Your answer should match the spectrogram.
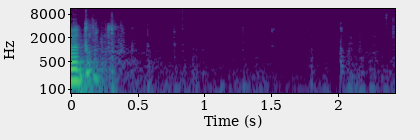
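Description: Faint computer keyboard keystrokes, a few scattered light taps while a line of code is typed.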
